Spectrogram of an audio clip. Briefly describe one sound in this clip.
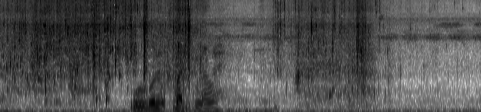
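Leafy plants rustle and snap as they are pulled from wet mud.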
